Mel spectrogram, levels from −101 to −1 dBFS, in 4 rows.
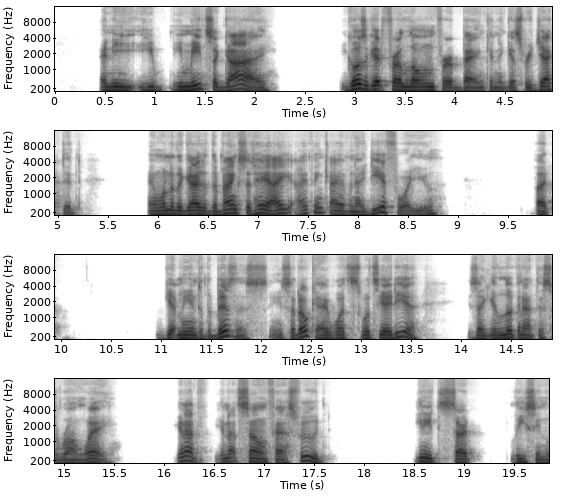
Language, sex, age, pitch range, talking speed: English, male, 30-49, 130-150 Hz, 225 wpm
